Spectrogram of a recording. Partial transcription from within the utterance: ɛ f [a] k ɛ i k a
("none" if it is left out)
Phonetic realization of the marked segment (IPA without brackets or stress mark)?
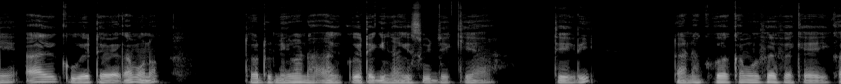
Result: ɛ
